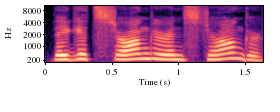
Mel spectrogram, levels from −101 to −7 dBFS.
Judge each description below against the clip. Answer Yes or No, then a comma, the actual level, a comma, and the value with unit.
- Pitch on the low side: No, very high, 260 Hz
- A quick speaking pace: No, average, 185 wpm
